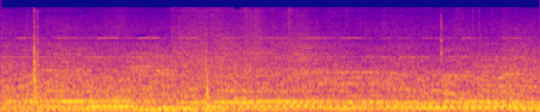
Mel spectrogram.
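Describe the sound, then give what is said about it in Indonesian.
A small underbone motorcycle with a loud racing exhaust rumbles steadily, its throaty engine drone continuous, with a few sharp pops breaking through. “Motor knalpot racing, motor bebek knalpot racing, suaranya anjir di sini banyak bom, banyak mamang racing.”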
